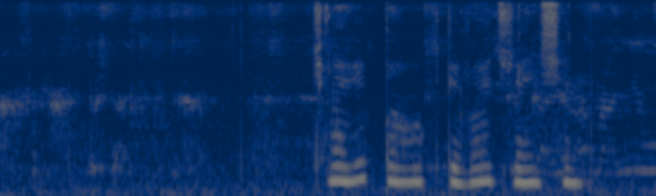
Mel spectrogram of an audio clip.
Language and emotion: Russian, neutral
